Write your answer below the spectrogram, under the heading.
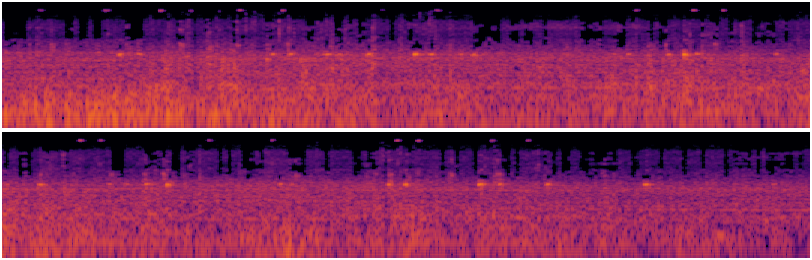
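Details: Steady low road and engine rumble with faint clicks and ticks, and no animal voices.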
